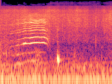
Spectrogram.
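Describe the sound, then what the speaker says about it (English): A goat on a homestead gives one clear wavering bleat, close and moderately loud, over a low steady background rumble, followed by a brief soft grunt. "One of our goats"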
